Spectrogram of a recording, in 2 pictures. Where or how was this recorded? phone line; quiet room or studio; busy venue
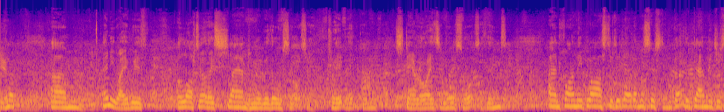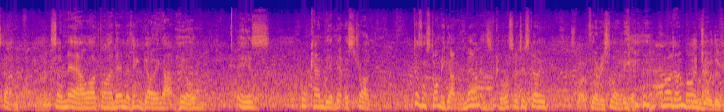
busy venue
